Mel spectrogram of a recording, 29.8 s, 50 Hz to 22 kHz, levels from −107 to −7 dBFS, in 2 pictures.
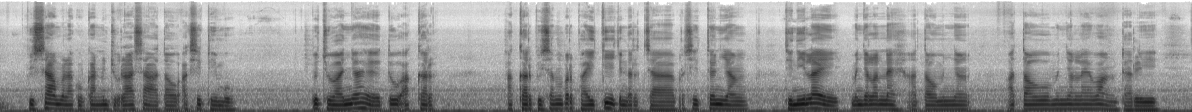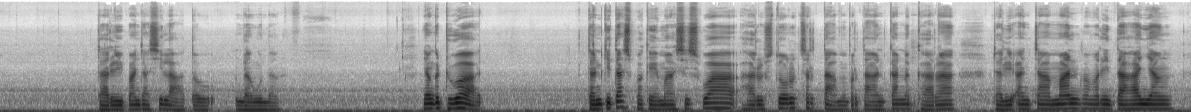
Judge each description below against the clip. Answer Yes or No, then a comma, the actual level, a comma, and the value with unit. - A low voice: Yes, low, 120 Hz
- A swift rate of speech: No, slow, 85 wpm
